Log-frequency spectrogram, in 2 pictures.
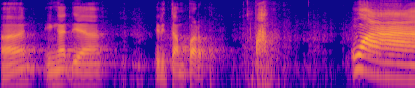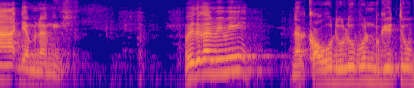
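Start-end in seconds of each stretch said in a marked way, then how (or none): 3.5-4.3 higher, louder imitation of a newborn's cry; mock baby wail. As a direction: wail like a baby just slapped. Imitates slapped newborn crying. (tiruan tangisan bayi, tinggi dan kuat)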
